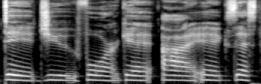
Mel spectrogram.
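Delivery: slow, spaced-out "Did you forget I exist?"; slow rhythmic quote. Retold or imitated. Showing viewers the song's rhythm, slowly. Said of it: "the way that rhythm".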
